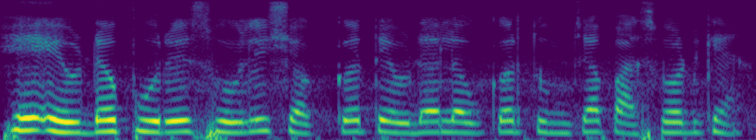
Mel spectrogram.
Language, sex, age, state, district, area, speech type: Marathi, female, 18-30, Maharashtra, Wardha, rural, read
